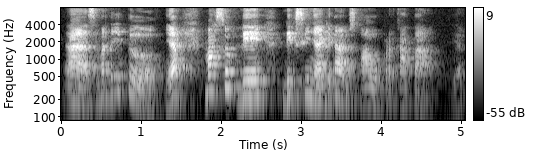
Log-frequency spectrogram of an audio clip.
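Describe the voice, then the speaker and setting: A man's voice: high-pitched, expressive, normal speed, fairly bright tone. A man with an Indonesian accent, a vocal coach patiently explaining articulation and demonstrating vowels. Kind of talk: singing lesson. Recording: roomy with faint hiss.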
